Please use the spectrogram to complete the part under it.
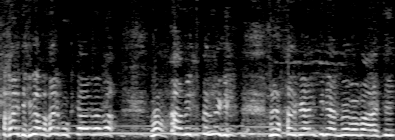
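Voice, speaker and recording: Woman acting as a tender rural parent, high voice, quick coaxing talk, endless endearments. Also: fairly even intonation. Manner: coaxing, repeats endearments over and over. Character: tender rural parent soothing a crying son. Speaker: actor. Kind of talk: amateur village drama acting.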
